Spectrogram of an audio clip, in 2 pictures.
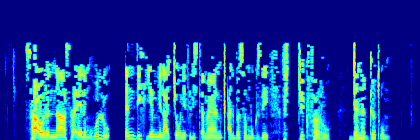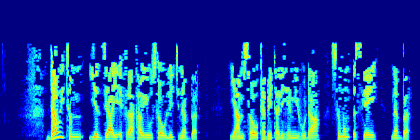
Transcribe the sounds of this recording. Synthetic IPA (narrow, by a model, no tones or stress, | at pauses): saʔolɨnːaɨsɾaʔe̞lɨmːhulːu | ʔɨnd̪ihjɛmːilat͡ʃːɛwnjɛfɨlist̪ʼemajankʼalbəsəmuɡize̞ʔɨd͡ʒːɪɡfərːṵ | d̪ənəɡːət̪ʼum | d̪awit̪ʰɨmjɛzːjajɛʔifɾat̪ʰawiwsəwlɨd͡ʒnəbːəɾ | jamsəwkʰəbe̞t̪ʰəleɦe̞mjɪhud̪a | sɨmumɨsːe̞j | nəbːəɾ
